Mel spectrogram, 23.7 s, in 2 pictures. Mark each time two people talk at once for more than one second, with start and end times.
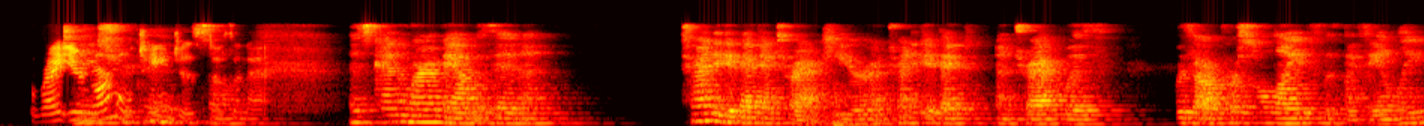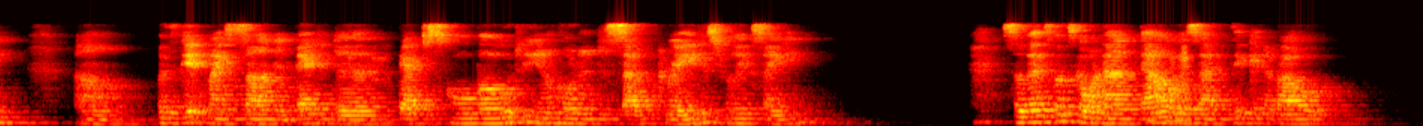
0.6-1.9

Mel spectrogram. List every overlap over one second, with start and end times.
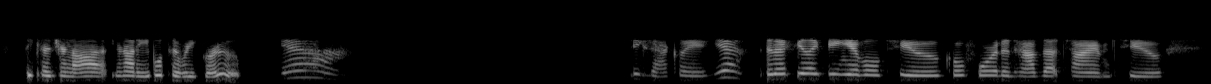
none

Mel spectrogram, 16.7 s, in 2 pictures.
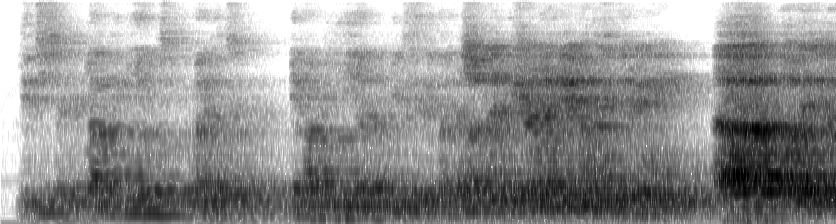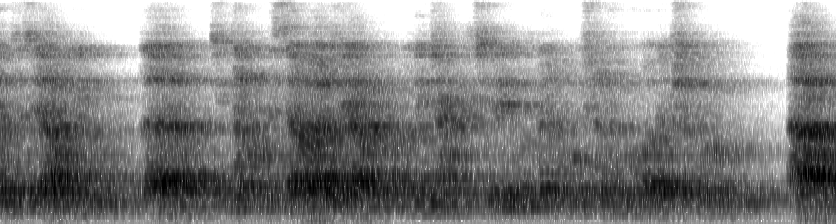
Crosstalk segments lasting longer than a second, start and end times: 4.6-6.3

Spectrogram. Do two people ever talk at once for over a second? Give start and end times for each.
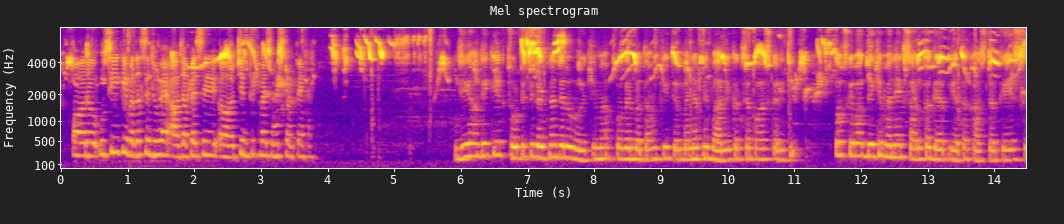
none

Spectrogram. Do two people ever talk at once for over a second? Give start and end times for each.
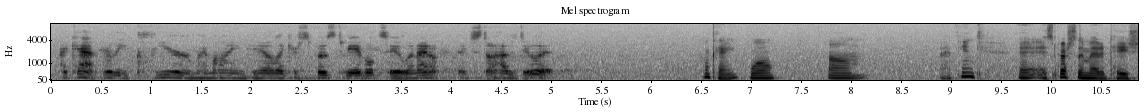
none

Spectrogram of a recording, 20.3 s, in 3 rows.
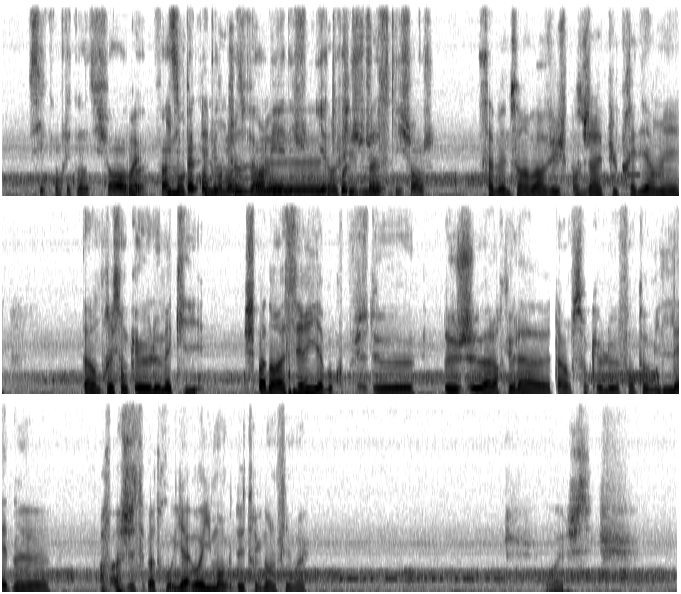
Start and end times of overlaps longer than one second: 1.3-3.9

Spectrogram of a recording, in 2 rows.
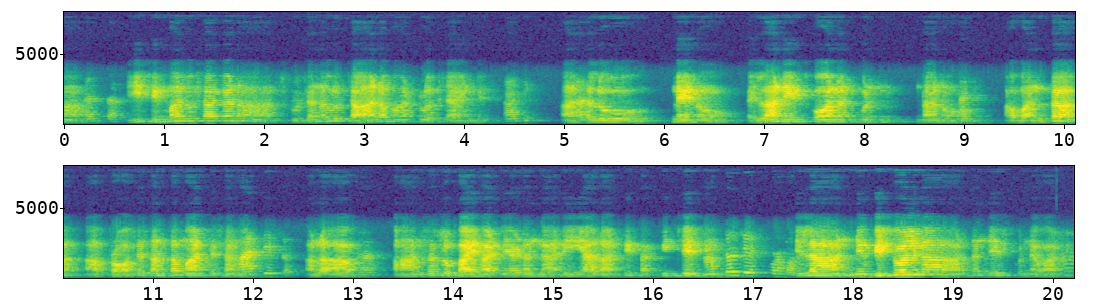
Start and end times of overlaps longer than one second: none

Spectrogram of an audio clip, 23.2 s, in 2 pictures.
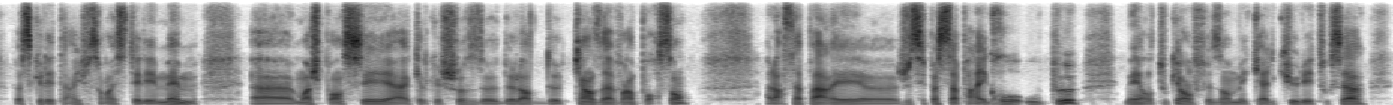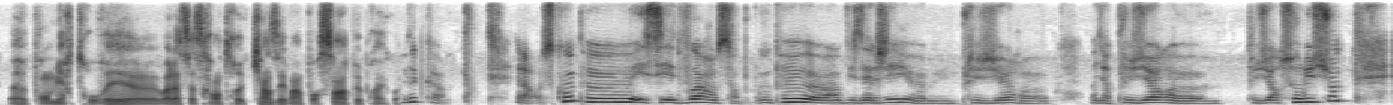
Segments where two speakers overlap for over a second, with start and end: none

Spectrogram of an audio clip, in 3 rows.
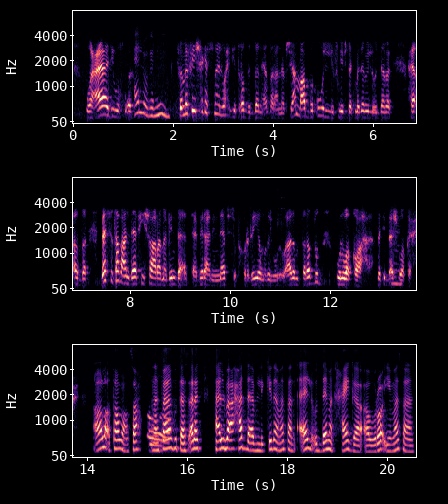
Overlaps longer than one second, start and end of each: none

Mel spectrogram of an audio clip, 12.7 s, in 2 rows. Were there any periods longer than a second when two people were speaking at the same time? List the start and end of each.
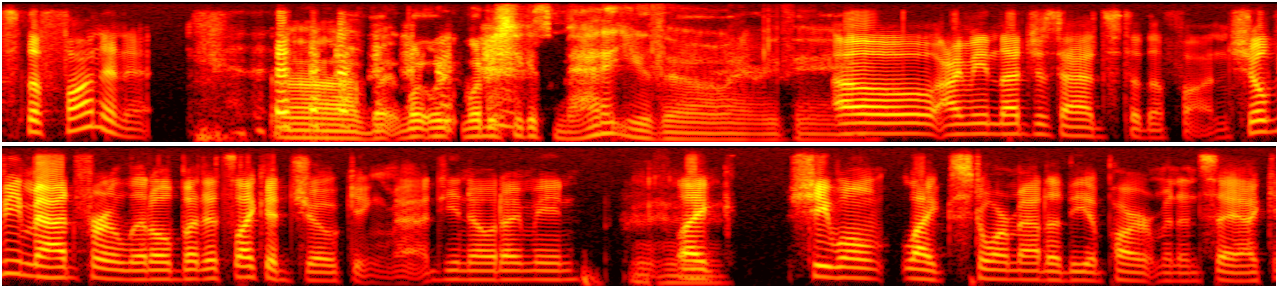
none

